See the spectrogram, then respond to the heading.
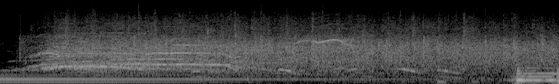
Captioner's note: audience applauding; audience cheering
